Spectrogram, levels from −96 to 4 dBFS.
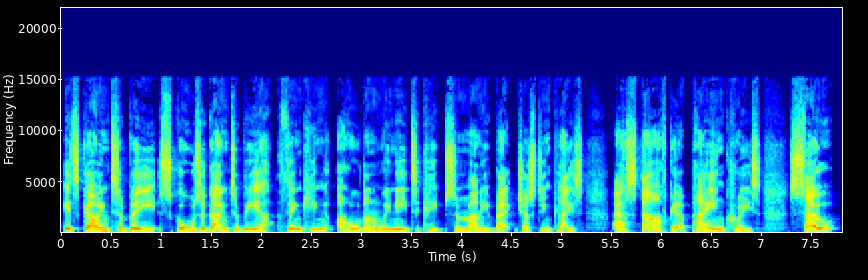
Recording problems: none

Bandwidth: 15 kHz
